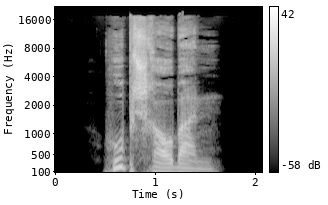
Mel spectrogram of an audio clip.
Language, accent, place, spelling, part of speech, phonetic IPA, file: German, Germany, Berlin, Hubschraubern, noun, [ˈhuːpˌʃʁaʊ̯bɐn], De-Hubschraubern.ogg
- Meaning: dative plural of Hubschrauber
